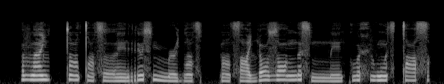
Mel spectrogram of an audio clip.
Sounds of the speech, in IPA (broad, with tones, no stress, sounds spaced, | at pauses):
v ã˥ ʎ tː ɔ̃˥ tˤ ũ˩ sˤ lː ẽ˩ r ø˥ s mː ə˞˩ ɟ ã˩ sˤ pː ẽ˩ sˤ ɛ˩ ʎ u˥ zˤ ø˥ ŋ ə˥ s mː ẽ˩ k u˥ ħ v ũ˥ s tˤ ɛ˥ sˤ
